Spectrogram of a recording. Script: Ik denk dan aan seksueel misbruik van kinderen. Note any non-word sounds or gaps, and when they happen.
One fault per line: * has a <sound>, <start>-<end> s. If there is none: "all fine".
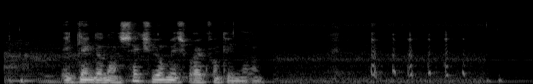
* has a laugh, 3.3-4.8 s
